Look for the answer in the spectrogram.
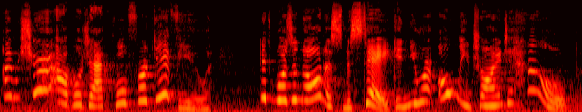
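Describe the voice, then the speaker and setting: Squeaky-high, theatrical female cartoon pony. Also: huge pitch swings, moderate pace, a bit bright, a little hiss or hum, full character voice. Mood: soothing. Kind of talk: dramatic fan-fiction audio reading.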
